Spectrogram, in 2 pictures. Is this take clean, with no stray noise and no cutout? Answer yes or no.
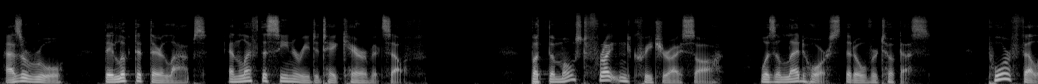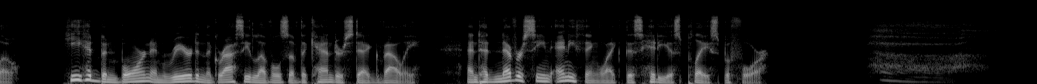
no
